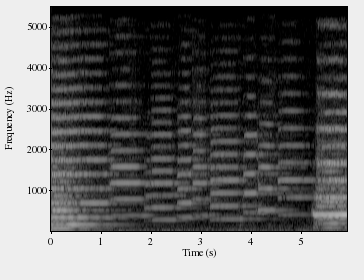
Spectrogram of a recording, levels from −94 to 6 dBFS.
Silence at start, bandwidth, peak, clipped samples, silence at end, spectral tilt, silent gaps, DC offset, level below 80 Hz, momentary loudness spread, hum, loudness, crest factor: 0 s; 5.4 kHz; -20 dBFS; under 0.1%; 0 s; -3 dB/octave; none; under 0.1%; -64 dBFS; 14 LU; none; -40 LUFS; 18 dB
